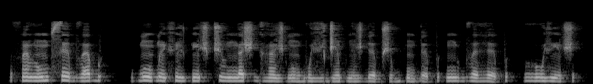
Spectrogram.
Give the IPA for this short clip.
θ ɛ̃ ð ũ b s e b ð ɛ b | ɓ ũ ɓ ẽ fʲ ũ ʒ pʲ ẽ ʃ t͡ʃ ɯ ŋ ɛ ʃ ɡʱ ɛ̃ ʒ ɠ ũ b u vʲ ɛ d͡ʒ ẽ p ɡ ẽ ʒ ɠ e b ʃ ɯ b p ũ b ɗ e p | ŋ ʉ b ð e ɦ e p | ɦ u vʲ ẽ ʃ

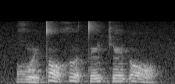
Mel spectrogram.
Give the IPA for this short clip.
ʁʷ ẽ˧˩˧ t ɔ˥˩ x ɤ˥˩ t ẽ˨˥ c ẽ˦˥ ɗ ɔ˥˩

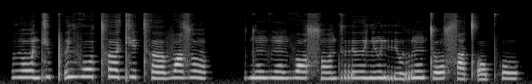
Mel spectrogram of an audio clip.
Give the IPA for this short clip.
ðˤ ũ˨ dʲ ɨ˦ pʼ ɘ˦ lʲ v ɔ˦ tʰ ɐː˦ dʲ e˦ tʰ ɐː˨ v ɐ˦ zˤ ũ˦˨ | d ũ˨ v õ˨ v ɔ˨ sˤ õ˨˦ d r ɘː˦ lʲ ũ˦ rʲ o˨ r ũ˦ t u˨˦ sˤ e˨ tʼ ɔ˨ pʰ o˦

